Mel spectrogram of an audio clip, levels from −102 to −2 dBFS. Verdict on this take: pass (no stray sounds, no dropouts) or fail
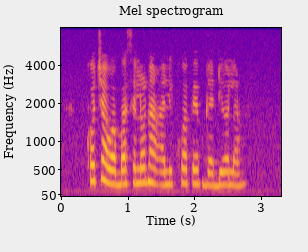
pass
